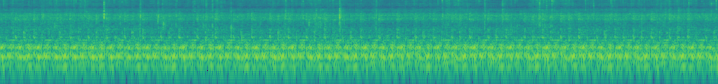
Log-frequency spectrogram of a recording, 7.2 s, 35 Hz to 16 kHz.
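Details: 1955 Frigidaire Unimatic washer on a small load of whites, timer manually advanced for less water, pumping out dirty water; a steady, even churning hum with no knocks or catches: the pump running normally.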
